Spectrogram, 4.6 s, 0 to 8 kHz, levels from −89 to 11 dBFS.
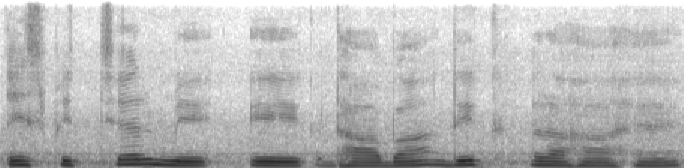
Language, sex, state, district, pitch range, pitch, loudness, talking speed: Hindi, female, Chandigarh, Chandigarh, 160-180 Hz, 170 Hz, -15 LUFS, 105 wpm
